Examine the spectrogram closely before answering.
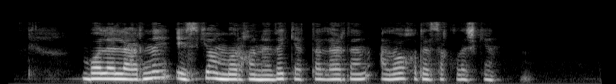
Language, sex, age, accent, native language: Uzbek, female, 18-24, Xorazm, Uzbek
